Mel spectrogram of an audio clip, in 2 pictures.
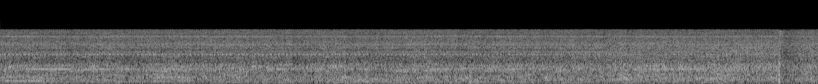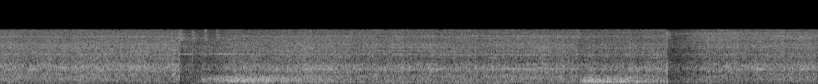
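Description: Rollers rumble and rattle as a heavy block moves along a conveyor.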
